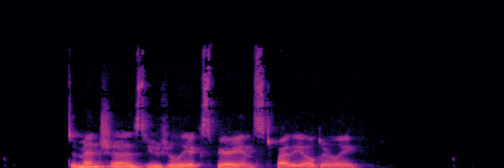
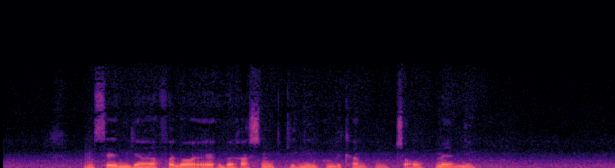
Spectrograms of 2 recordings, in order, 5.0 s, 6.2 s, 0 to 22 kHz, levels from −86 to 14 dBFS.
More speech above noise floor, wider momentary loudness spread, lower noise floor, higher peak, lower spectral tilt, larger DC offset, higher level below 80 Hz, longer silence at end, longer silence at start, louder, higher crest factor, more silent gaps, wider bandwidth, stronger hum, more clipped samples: first, 70 dB vs 26 dB; about the same, 10 LU vs 11 LU; first, -89 dBFS vs -46 dBFS; about the same, -4 dBFS vs -4 dBFS; second, -5.5 dB/octave vs -8 dB/octave; neither; second, -68 dBFS vs -50 dBFS; first, 1.5 s vs 1.2 s; second, 0.7 s vs 0.85 s; about the same, -19 LUFS vs -20 LUFS; about the same, 16 dB vs 18 dB; neither; first, 16 kHz vs 10.5 kHz; neither; neither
